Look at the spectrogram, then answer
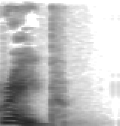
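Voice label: "grape", British English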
